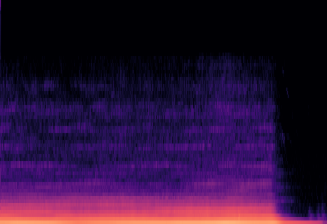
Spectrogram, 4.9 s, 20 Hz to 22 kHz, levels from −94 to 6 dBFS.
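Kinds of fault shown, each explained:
No kinds of fault are heard in this clip.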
